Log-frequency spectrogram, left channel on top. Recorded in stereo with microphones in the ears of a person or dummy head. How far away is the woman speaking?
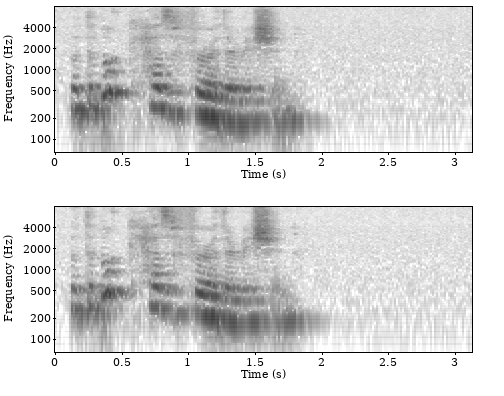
About 1.3 m.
